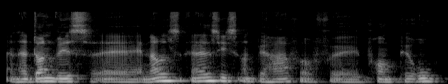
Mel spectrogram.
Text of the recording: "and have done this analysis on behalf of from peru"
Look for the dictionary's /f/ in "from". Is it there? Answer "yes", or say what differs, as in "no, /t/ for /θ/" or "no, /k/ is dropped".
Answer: no, /p/ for /f/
